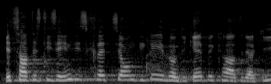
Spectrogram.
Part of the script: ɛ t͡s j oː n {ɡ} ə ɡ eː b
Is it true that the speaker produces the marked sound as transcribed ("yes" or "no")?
yes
